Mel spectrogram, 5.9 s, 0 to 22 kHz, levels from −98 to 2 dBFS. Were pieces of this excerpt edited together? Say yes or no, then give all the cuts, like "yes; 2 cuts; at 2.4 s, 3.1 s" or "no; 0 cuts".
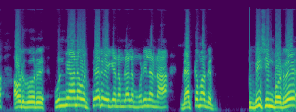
yes; 1 cut; at 5.0 s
